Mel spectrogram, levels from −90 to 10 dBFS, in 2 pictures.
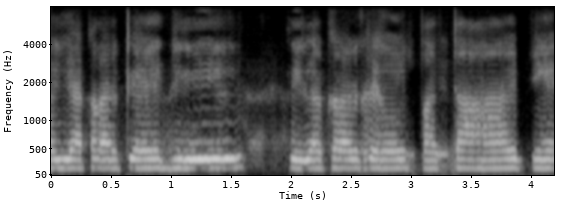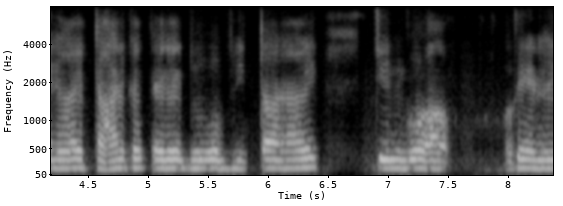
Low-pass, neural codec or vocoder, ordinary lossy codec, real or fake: none; codec, 16 kHz, 1 kbps, FreqCodec, smaller model; none; fake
